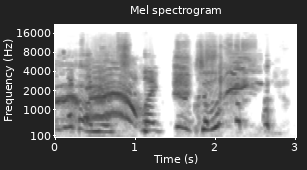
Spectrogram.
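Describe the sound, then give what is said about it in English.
An adult voice imitates the shrill screaming they made as a child riding a rocking horse, with a few loud, high vocal bursts separated by short gaps. “As I was a kid, and I would just go for it on this rocking horse. And I would just be screaming.”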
